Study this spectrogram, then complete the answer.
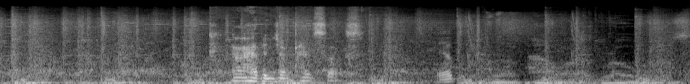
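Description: Magic blasts and weapon hits crackle and thud in a fast fight.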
